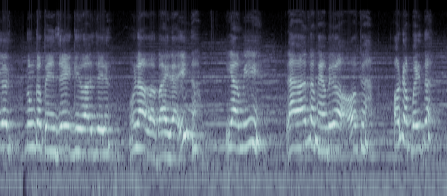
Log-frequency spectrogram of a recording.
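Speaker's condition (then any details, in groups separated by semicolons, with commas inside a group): Cerebral palsy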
